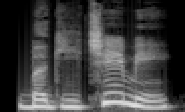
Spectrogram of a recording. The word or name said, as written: बग़ीचा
